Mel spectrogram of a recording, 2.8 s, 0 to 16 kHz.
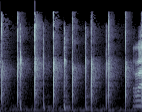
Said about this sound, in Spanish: Un aplauso por los médicos, lo primero, de las 8. Un aplauso.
